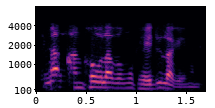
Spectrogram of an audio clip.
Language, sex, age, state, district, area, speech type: Assamese, male, 18-30, Assam, Sivasagar, rural, conversation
